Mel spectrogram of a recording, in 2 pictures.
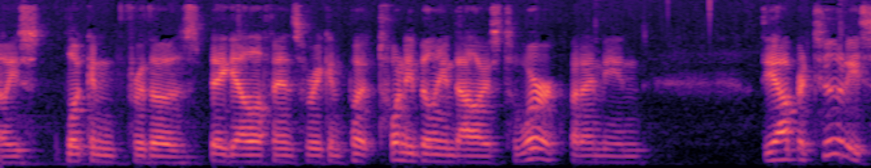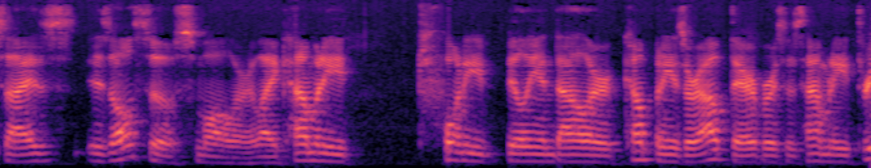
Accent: Omaha, Nebraska, United States; I mean, I'm from Omaha, Nebraska originally.

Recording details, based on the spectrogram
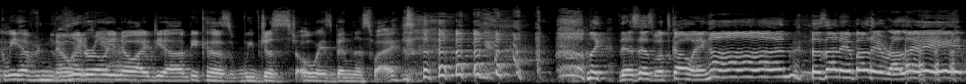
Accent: New England, United States; I'm from New England.

